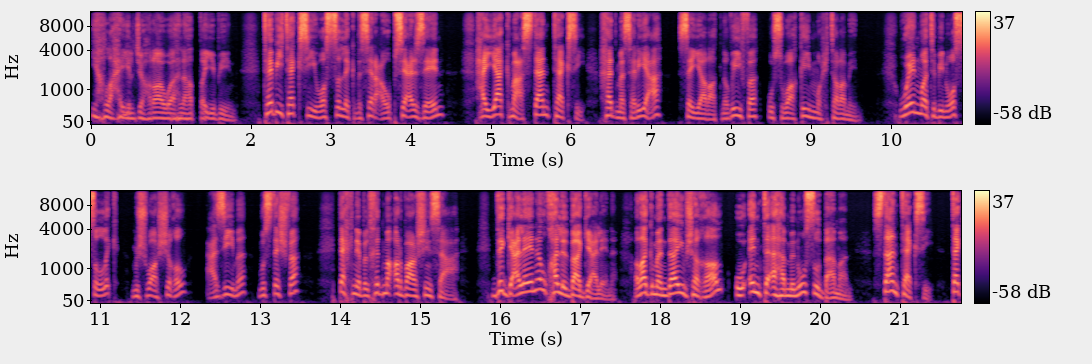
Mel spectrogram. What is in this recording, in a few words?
ballad audio; openai-fm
